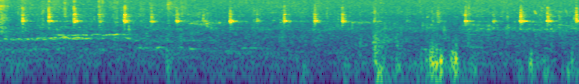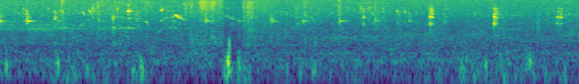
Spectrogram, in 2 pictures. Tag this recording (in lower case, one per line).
wind
boat
water
vehicle
ocean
